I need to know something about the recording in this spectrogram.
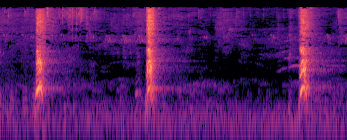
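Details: Dog at Jhalana barking off a startled leopard after waking from a brief slumber: three loud, isolated barks, each sharp and short, spaced about two seconds apart over low background hiss.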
